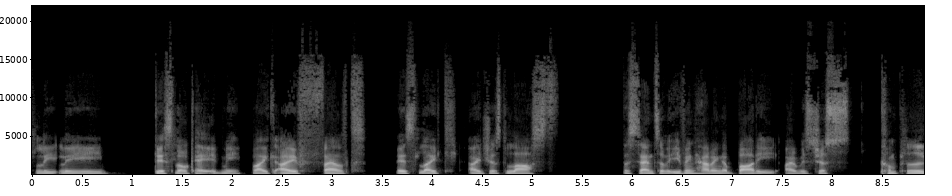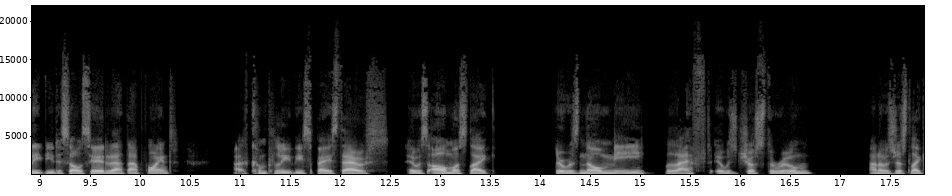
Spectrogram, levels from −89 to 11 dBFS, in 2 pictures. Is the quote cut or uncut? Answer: uncut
